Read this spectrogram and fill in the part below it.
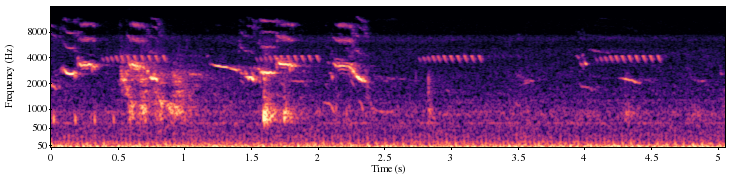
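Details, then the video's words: Magpie-shrike (Urolestes melanoleucus) singing on a morning drive on April 15, 2011, possibly a female or juvenile, with four or five calling from scattered spots: clear, fluty whistled phrases with short buzzy notes, repeated several times over an idling engine's low rumble. "Magpie-shrike singing"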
